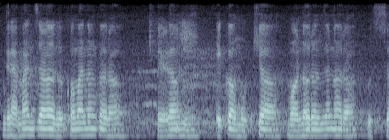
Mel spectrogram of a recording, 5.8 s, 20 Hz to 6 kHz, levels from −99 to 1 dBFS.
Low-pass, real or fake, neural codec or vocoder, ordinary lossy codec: 5.4 kHz; fake; vocoder, 44.1 kHz, 128 mel bands, Pupu-Vocoder; none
